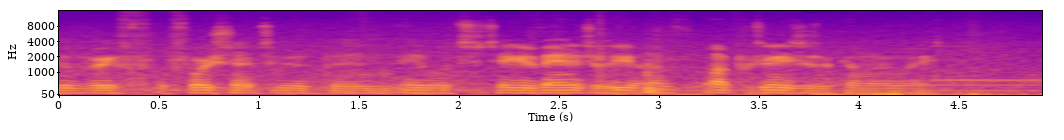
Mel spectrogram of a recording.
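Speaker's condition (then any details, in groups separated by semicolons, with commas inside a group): Parkinson's disease; symptoms began early 50s, diagnosed around age 56 to 57, Lewy body dementia a year later, aunt had Lewy body dementia; more animated in conversation than five years earlier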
